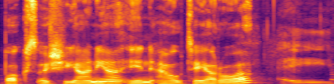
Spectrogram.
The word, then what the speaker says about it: Aotearoa: from conferences, club nights like Box Oceania in Aotearoa. Hey, you pronounced it right.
